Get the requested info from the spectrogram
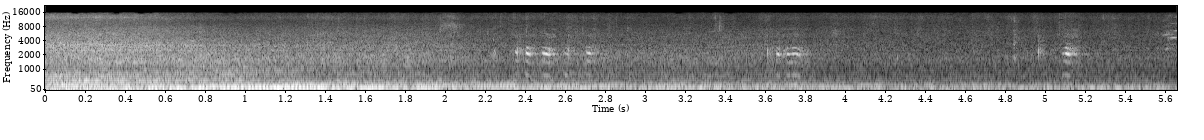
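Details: Gypsy, a female domestic cat that mimics birds, gives a few brief, high, chirping chatters about a second apart to trick a magpie, over a steady low rumble of background noise.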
